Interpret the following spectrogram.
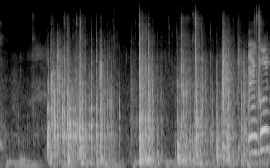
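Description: Small plastic toy doll pieces knocking and clattering against the hard plastic of a storage bin as they are handled and sorted: several separate sharp knocks. Background music plays underneath.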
